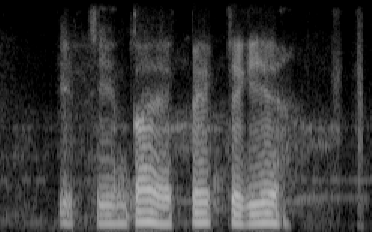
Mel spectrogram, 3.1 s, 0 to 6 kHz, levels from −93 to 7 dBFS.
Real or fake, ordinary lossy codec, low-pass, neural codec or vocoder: real; Opus, 16 kbps; 5.4 kHz; none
